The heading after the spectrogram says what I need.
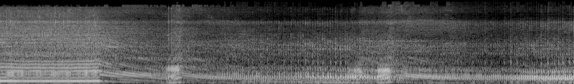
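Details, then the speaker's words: Rebuilt vintage Stihl 036 chainsaw with aftermarket Meteor piston and cylinder, new crank bearings, seals, muffler, clutch, rebuilt OEM carb, roughly sharpened test chain; crisp high rev bogs slightly and recovers biting into wood, pulling strongly; healthy. "wow she cuts [Music] good my chain sharpening skills aren't the greatest"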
